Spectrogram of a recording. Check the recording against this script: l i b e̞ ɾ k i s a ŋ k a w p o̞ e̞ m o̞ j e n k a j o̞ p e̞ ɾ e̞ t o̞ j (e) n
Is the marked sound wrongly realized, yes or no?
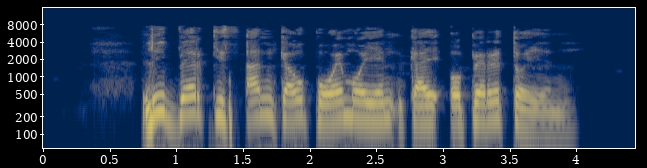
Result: no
